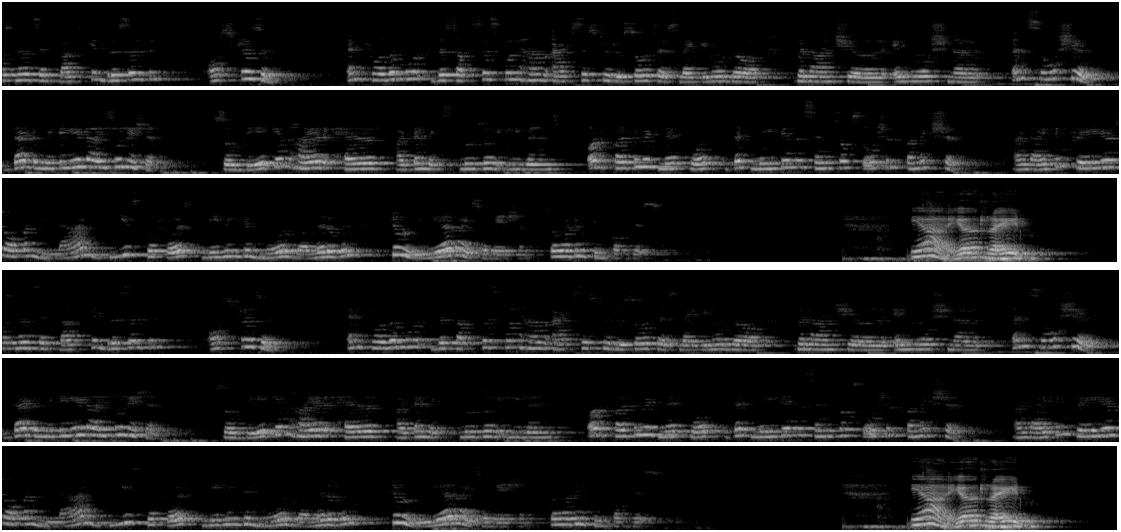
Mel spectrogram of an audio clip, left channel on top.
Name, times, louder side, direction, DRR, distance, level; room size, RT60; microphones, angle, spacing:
voice 1, 0.0-1.6 2.1-2.8 3.4-7.6 7.9-9.8 10.1-12.7 13.3-16.7 17.0-20.7 21.3-25.9 26.2-28.9, left 2 dB, 45° left, 3 dB, 0.9 m, -30 dB
voice 2, 30.9-32.7, right 1 dB, 10° right, 7 dB, 0.8 m, -24 dB
12.0 x 8.7 x 2.2 m, 0.63 s
head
